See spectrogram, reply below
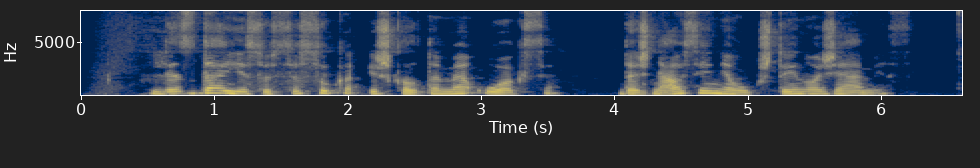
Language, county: Lithuanian, Kaunas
